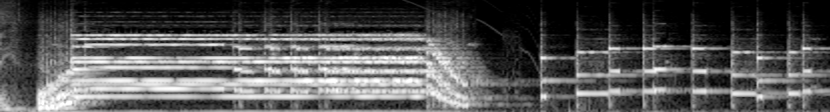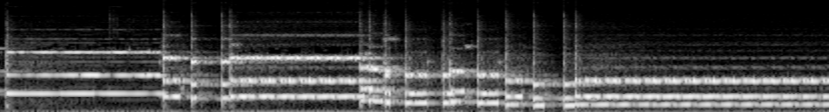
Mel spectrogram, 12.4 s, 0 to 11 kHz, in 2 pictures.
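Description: Sampled Hammond B2–B3 hybrid organ heard through a real Leslie speaker, played live. A held chord starts plain, then takes on the Leslie vibrato partway through and drops sharply in pitch before stopping. After a short break comes a run of changing chords with clicks at the note changes.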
